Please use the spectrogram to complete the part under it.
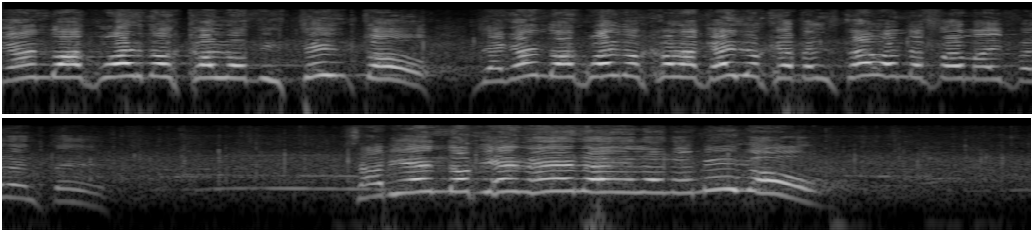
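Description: A man shouts passionately through a microphone in a large echoing hall.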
